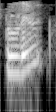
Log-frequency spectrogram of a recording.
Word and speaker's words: Lutes: It's H-A-N-N-A-H. – Okay. And what's your last name? – It's Lutes, L-U-T-E-S.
